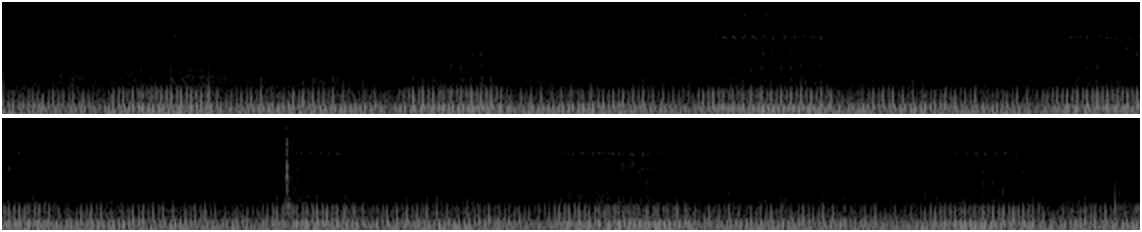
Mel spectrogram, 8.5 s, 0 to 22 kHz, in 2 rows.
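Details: British Shorthair cat snoring loudly indoors: steady low rumbling breaths repeating about every 1.2 seconds, each a broad, throaty buzz, with a brief click midway.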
